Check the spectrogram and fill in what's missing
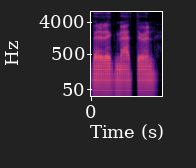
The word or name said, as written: Bennedict Mathurin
